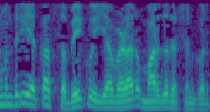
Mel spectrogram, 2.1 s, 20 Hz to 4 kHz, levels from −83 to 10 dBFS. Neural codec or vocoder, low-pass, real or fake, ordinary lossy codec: none; 3.6 kHz; real; none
